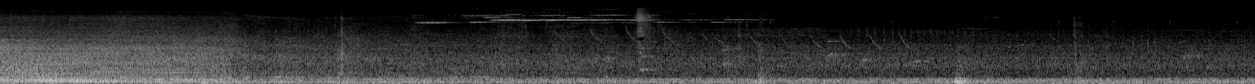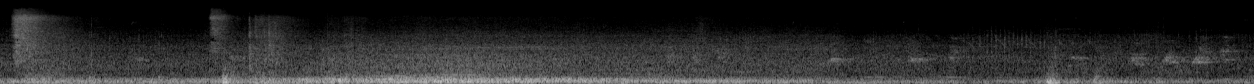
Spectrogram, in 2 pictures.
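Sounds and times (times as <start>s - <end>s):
distant truck diesel engine: 0.0s - 25.0s
air brake hisses: 12.6s - 13.4s.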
